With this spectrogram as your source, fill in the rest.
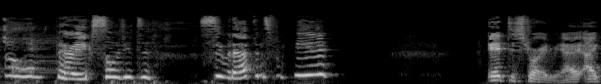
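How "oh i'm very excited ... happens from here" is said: very high, quivering put-on character voice. Imitating someone from the season being watched: Winnie the Pooh-like voice. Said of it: "this Winnie the Pooh-like voice".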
